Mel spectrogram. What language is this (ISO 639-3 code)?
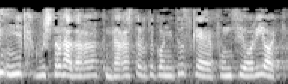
eus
